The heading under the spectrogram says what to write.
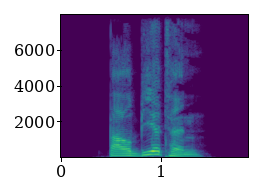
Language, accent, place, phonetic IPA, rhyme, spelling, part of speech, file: German, Germany, Berlin, [baʁˈbiːɐ̯tn̩], -iːɐ̯tn̩, barbierten, adjective / verb, De-barbierten.ogg
- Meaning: inflection of barbieren: 1. first/third-person plural preterite 2. first/third-person plural subjunctive II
